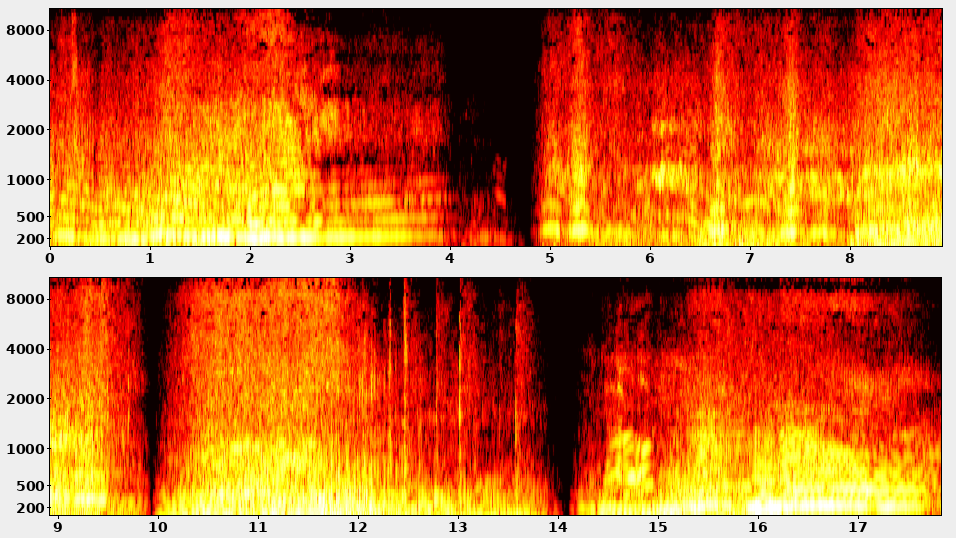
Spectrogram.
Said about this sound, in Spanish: Así sonaban los motores de algunos de los automóviles que participaron en esta vigésimo segunda subida a Arucas el sábado por la mañana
